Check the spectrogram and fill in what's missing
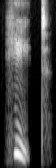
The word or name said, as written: heat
